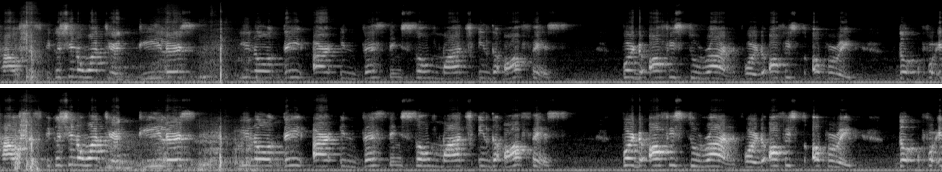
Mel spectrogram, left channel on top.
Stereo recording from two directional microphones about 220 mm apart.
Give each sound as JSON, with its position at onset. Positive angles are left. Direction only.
{"t": 0.3, "sound": "a woman's voice", "side_deg": -20}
